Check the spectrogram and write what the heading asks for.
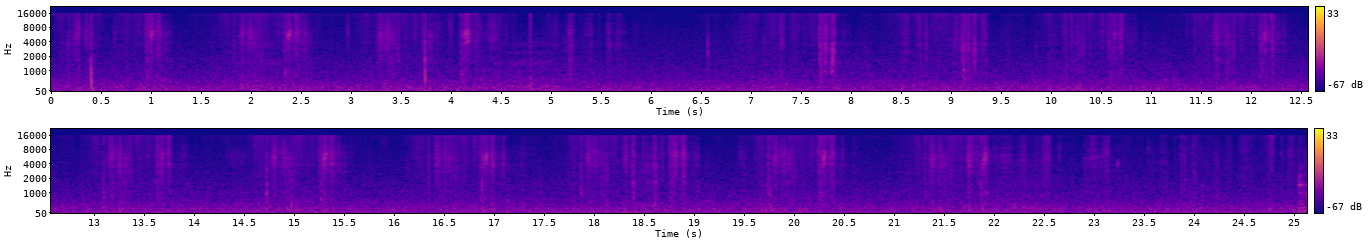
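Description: Faint, soft rasps of a crochet hook drawing yarn through single crochet stitches, one roughly every second and a half.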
